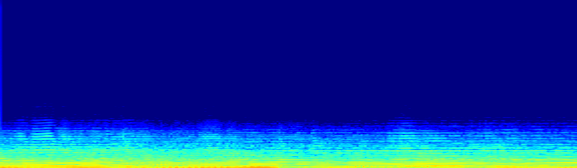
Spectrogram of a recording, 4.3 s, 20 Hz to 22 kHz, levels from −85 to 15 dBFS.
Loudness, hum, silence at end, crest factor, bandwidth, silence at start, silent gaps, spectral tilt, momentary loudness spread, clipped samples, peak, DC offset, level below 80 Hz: -21 LUFS; none; 0 s; 14 dB; 5.6 kHz; 0 s; none; -10 dB/octave; 5 LU; under 0.1%; -6 dBFS; under 0.1%; -42 dBFS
